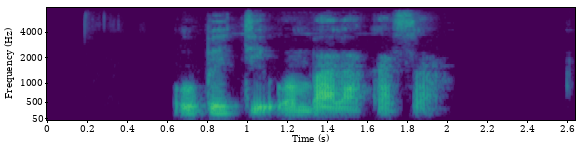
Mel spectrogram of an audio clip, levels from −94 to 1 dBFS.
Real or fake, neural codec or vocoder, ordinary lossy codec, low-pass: real; none; Opus, 64 kbps; 7.2 kHz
